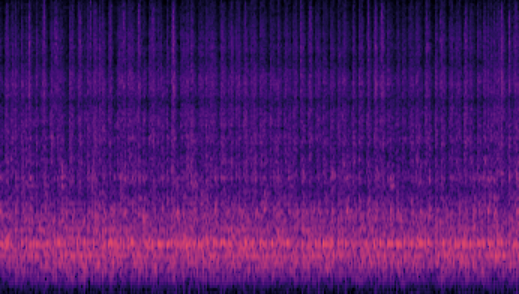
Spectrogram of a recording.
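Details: Washing machine on high spin with failed drum bearings: a loud continuous rumbling roar with a gritty edge throughout. The bearings were bad enough to damage the spider and cause excessive motor wear.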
